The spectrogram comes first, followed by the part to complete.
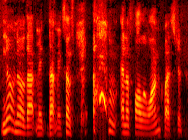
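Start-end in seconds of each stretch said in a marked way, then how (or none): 1.5-2.4 sharp sudden cough; coughing fit. Real, not acted. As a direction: cough hard mid-sentence. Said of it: "I'm sorry I'm coughing".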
